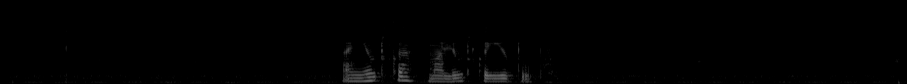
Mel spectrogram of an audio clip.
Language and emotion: Russian, neutral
